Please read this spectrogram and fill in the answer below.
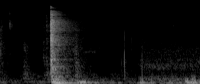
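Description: A door shutting with one sharp thud about half a second in, followed by a faint click a little later.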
